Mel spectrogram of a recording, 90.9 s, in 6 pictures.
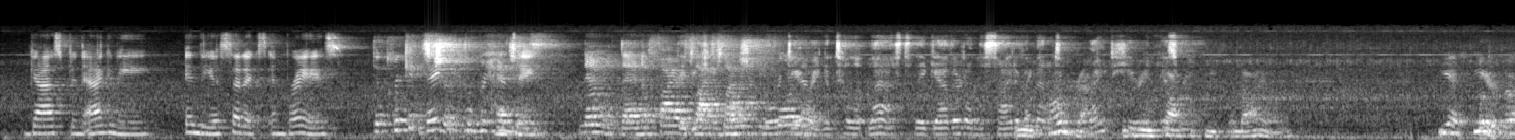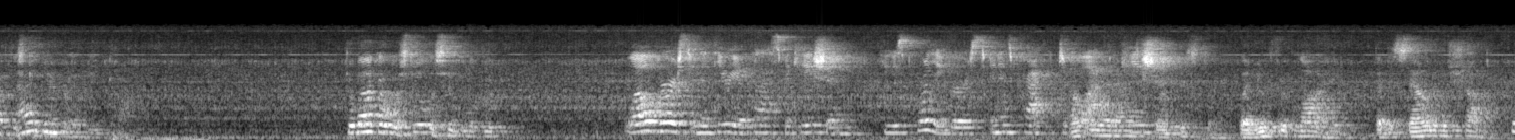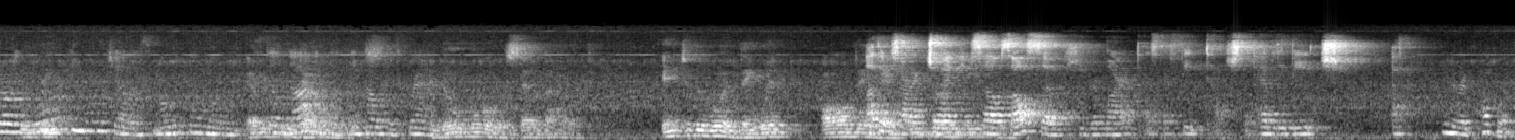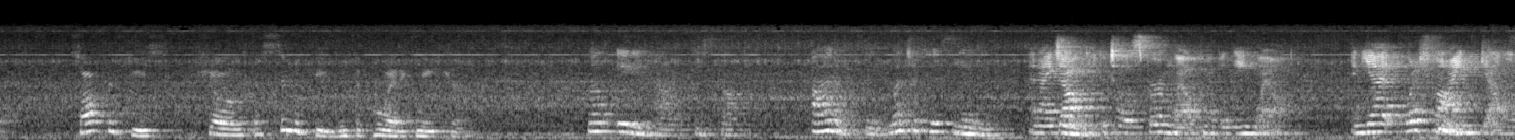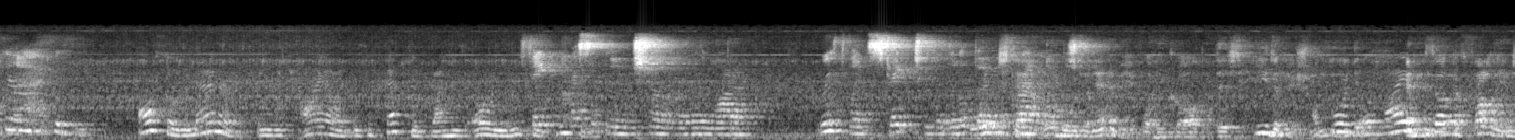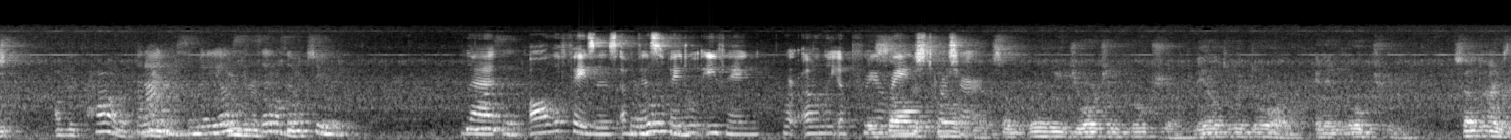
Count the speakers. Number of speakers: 8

